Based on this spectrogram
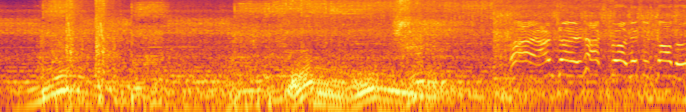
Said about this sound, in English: and we're right into our first sketch. Johnny Knoxville in the Rent-A-Car Crash-Up Derby.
